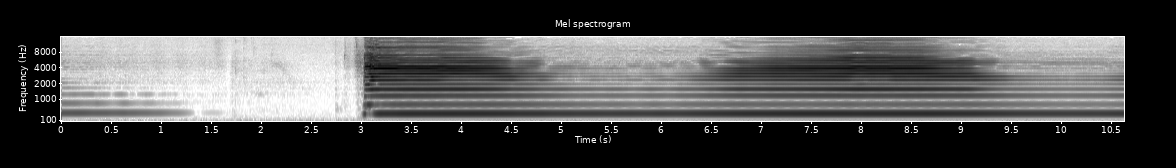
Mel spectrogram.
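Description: Solo alto saxophone: a held note fades away within the first second or so, then after a short silence a long, steady note at about the same pitch starts suddenly and is held loud to the end.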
